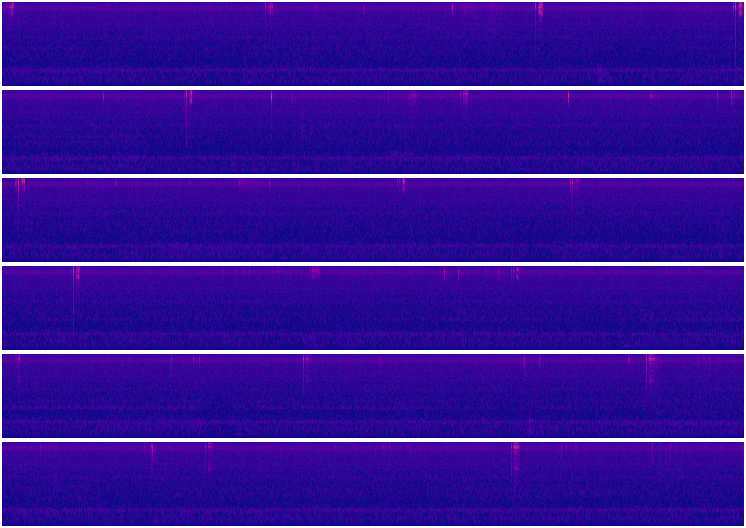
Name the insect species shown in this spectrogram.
Poecilimon tessellatus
